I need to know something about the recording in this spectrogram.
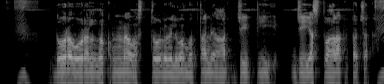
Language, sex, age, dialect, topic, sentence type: Telugu, male, 31-35, Southern, banking, question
